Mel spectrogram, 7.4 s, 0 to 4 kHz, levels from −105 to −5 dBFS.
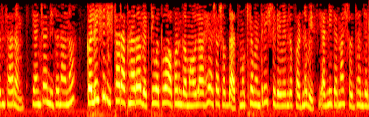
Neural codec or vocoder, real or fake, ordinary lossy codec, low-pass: vocoder, 44.1 kHz, 128 mel bands every 512 samples, BigVGAN v2; fake; none; 3.6 kHz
